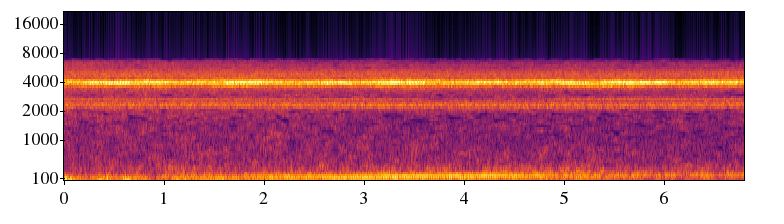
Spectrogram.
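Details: Crickets chirping in a relaxing nature recording: a steady, continuous high-pitched trill from several insects, with a faint low hum beneath.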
